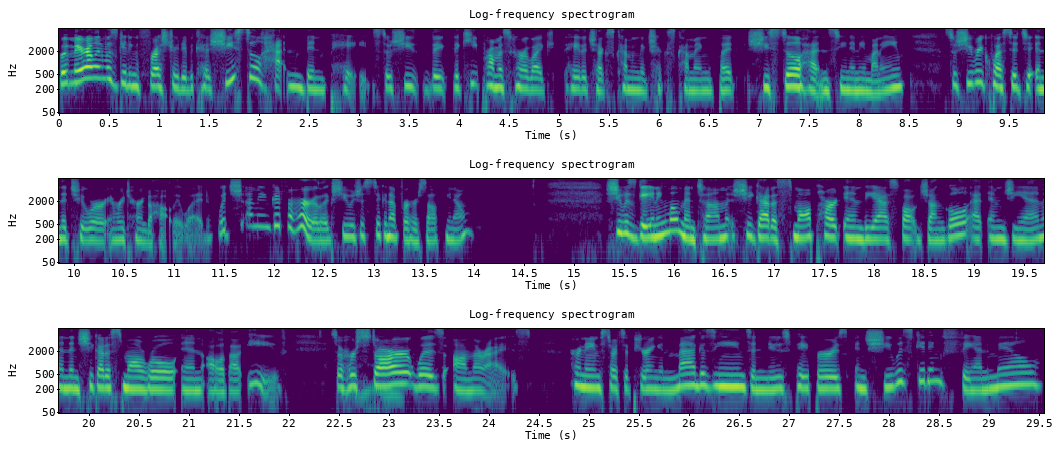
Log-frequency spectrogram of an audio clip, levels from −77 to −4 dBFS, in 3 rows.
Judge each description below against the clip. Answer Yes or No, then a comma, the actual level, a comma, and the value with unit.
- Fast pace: Yes, fast, 215 wpm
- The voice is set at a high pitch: Yes, high, 220 Hz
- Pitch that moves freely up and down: No, average, 3.7 semitones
